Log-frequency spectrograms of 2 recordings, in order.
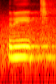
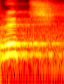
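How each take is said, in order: First: "रीच" with a long ee, said softly; soft, deliberate mispronunciation "रीच", long vowel; wrong pronunciation. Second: "रिच" in one beat with a short i; quick single-syllable "रिच", short i; said as one piece. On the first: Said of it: "ऐसे तो नहीं कर रहे". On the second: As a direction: say "रिच" whole, short vowel, no break. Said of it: "एक साथ बोल रहे हैं". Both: Shown as a demonstration.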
